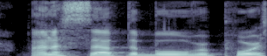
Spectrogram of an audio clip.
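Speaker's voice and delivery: ordinary talk, nothing marked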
